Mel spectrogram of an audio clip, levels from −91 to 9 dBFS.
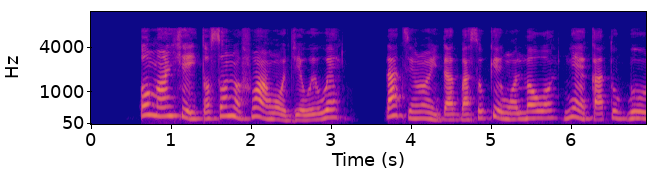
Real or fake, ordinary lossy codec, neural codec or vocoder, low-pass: fake; none; codec, 16 kHz, 4 kbps, FreqCodec, larger model; 7.2 kHz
